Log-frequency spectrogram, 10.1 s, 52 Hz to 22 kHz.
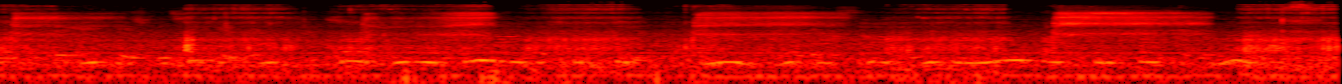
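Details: Regular noisy sleep breathing from a toddler aged 1 year 7 months, with a low rattling rumble and breathy inhalations about every two and a half seconds: snoring.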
